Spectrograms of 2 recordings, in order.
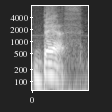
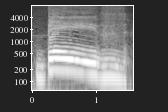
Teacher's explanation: when you change it into a verb, to bathe, the vowel changes to an A sound and the TH is voiced. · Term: voiced TH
